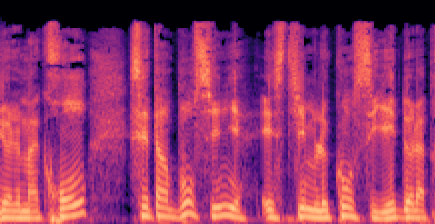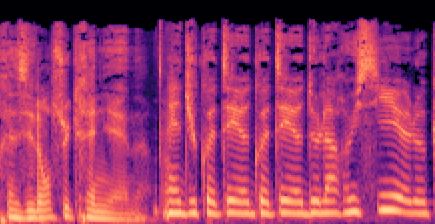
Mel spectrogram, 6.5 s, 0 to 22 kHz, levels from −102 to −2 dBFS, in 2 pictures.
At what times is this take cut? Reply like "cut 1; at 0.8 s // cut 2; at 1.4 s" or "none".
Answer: cut 1; at 5.2 s

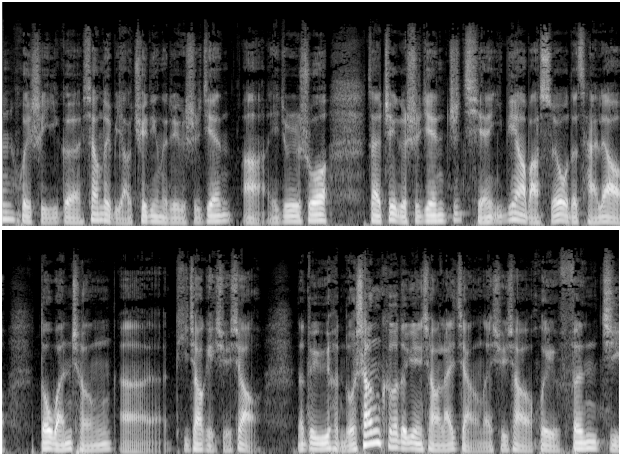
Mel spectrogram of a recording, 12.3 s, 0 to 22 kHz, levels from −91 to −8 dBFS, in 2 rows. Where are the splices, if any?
cut 1; at 7.3 s

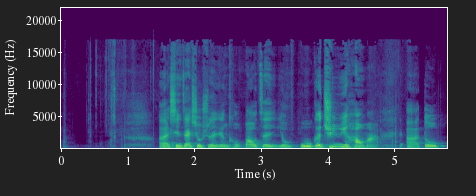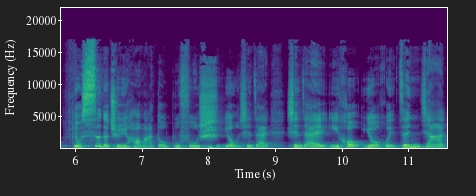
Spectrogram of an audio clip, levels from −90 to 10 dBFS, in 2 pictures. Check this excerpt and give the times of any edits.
none

